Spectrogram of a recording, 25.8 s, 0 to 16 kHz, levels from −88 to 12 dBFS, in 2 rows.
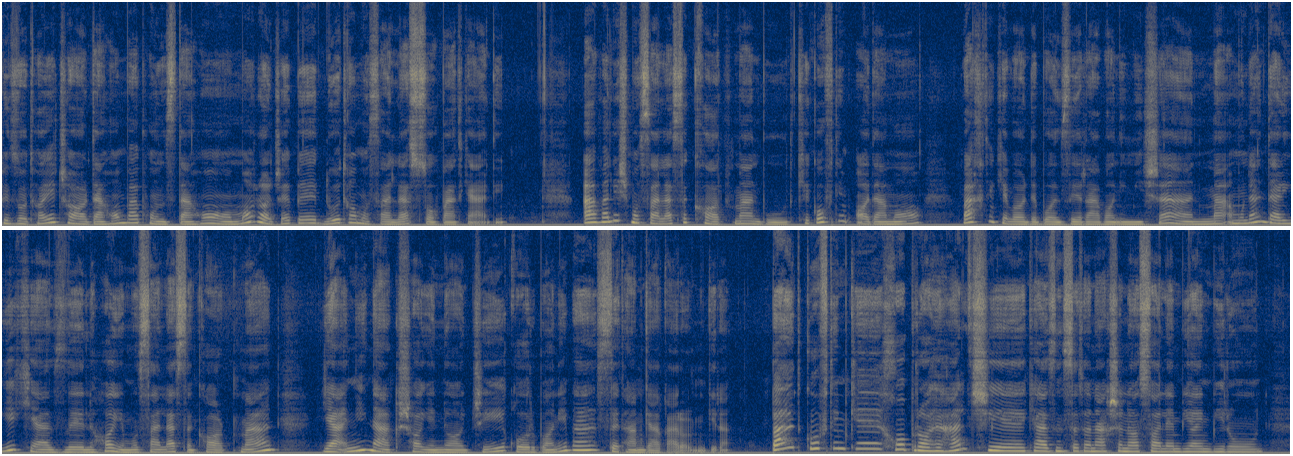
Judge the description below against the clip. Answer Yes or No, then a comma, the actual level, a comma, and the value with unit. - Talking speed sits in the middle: Yes, average, 135 wpm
